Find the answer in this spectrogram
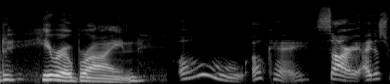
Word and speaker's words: Herobrine: His name is Herobrine. Hero Brine. Yep. It's spelled Hero and then with a one word combined. B R I N E. Herobrine. like you're brining some food.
